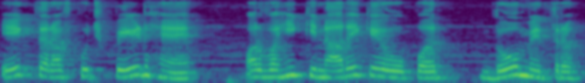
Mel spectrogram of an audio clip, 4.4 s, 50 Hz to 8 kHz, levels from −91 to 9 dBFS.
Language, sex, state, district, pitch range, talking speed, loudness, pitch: Hindi, female, Bihar, East Champaran, 185-225 Hz, 175 wpm, -20 LUFS, 205 Hz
